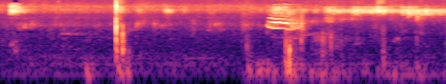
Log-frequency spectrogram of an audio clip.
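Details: High, thin meow from an orange kitten left by its mother, rising then falling, among scattered taps and knocks and a faint hiss.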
